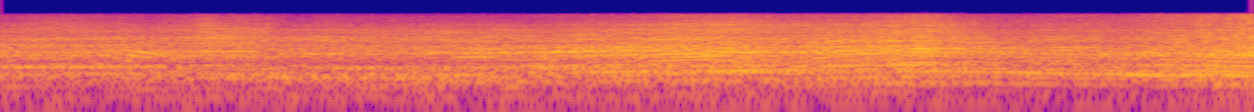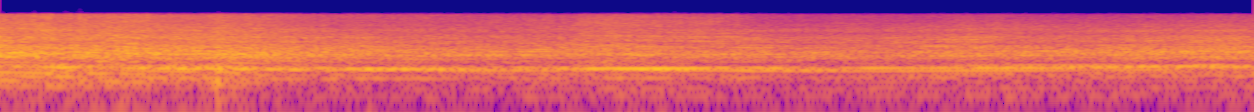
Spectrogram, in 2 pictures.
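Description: A pack of short-track stock cars running around the oval, their engines droning together with pitch rising and falling as cars pass, loudest around the middle.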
